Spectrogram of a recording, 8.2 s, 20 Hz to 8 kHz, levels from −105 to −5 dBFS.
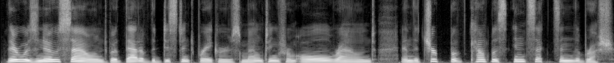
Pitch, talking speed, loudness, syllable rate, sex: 185 Hz, 170 wpm, -18 LUFS, 3.9 syllables/s, female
